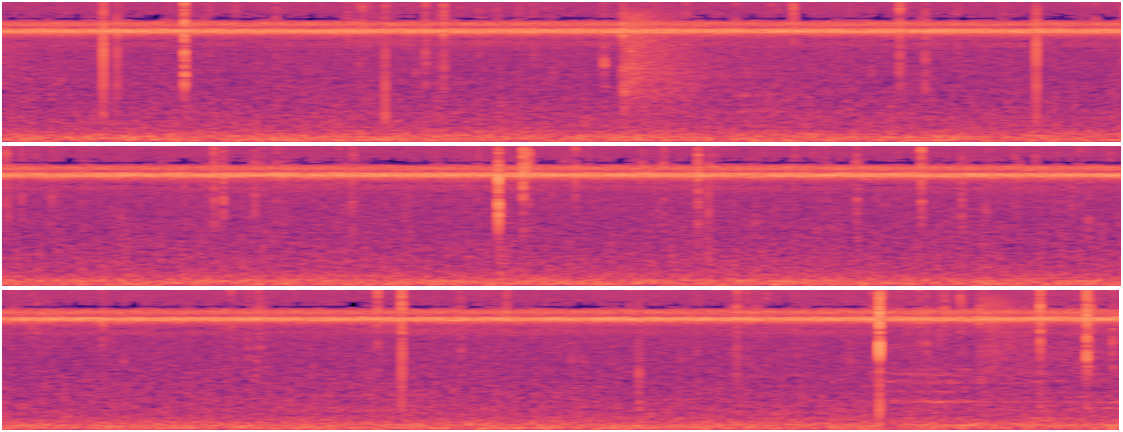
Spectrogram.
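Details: Unbroken high ringing song of bell crickets by a campfire at camp, with the fire snapping and popping at irregular intervals and a low crackle running beneath.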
